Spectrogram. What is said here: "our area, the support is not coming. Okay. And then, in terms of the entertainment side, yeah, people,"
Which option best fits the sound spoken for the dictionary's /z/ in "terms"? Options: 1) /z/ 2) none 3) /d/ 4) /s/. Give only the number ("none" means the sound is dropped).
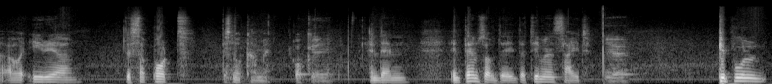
4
